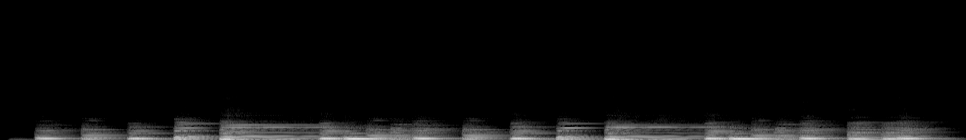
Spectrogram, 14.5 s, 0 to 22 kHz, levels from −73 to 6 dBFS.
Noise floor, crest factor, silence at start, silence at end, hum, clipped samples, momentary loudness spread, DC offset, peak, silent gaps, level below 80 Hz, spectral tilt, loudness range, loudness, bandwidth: -56 dBFS; 14 dB; 0.5 s; 0.25 s; none; under 0.1%; 16 LU; under 0.1%; -4 dBFS; none; -48 dBFS; -11 dB/octave; 5 LU; -18 LUFS; 3.3 kHz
